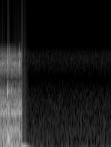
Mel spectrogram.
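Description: Steady machine-like background noise with two short knocks cuts off abruptly about half a second in. The rest is near silence.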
